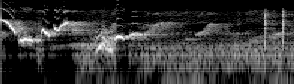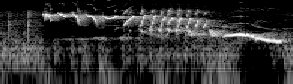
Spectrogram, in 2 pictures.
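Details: White-rumped shama, lively master song used to provoke young birds into singing; descending slurred whistles, a pause with clicks, then a fast trill of high repeated notes ending in a long falling whistle.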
